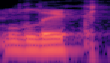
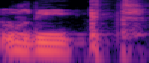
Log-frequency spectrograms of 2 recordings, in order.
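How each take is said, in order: First: The word has a short 'i' vowel, like 'lick'. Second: The word has a long 'ee' vowel, like 'leak'. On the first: The speaker calls it wrong. "I hate that you're saying it licked" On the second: The speaker calls it right. "I'm pretty sure you would pronounce that leaked in German"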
